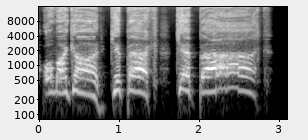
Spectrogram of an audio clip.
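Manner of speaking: very high, loud panicked scream; frantic shout, stretched on the last word; screaming warning. A narrator's reading. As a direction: scream to clear everyone from danger. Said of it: "looking out the window screaming".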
